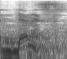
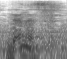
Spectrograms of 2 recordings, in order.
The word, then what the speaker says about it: dentist: Evitamos os T's, lembra? Então tira esse T, dentist, dentist, go to the dentist today.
